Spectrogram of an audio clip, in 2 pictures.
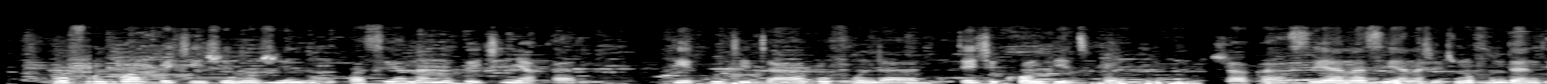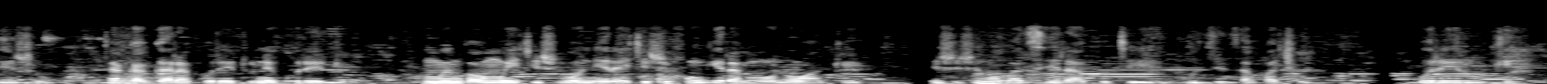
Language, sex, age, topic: Ndau, female, 36-49, education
